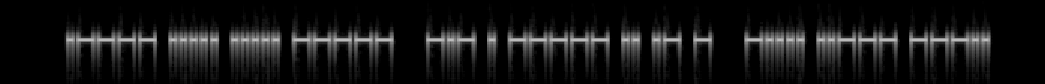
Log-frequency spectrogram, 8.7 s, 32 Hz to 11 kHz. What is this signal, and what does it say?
Morse code, heard as a keyed tone, about 28 wpm, 700 Hz. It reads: 1550 KE0IAT 628
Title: Worked All Europe DX Contest - QTC Exchange - 28wpm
